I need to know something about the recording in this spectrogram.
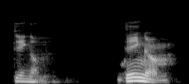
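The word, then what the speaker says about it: Dignam: But even Wahlberg's character, Dingham, is that right? I can't remember how to pronounce it. – Dingham.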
